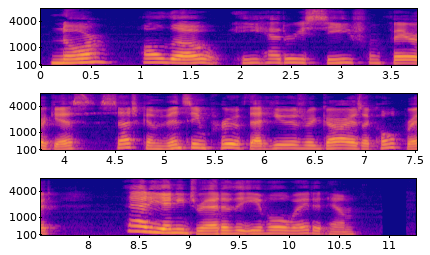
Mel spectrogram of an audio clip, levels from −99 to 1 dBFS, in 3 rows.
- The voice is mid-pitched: Yes, medium, 175 Hz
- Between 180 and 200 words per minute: No, slow, 135 wpm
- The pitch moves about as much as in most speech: Yes, average, 3.9 semitones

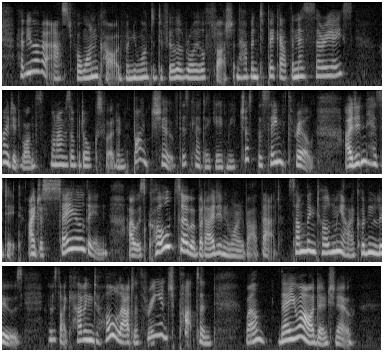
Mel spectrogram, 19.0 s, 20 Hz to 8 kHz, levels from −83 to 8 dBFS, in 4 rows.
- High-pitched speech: Yes, high, 245 Hz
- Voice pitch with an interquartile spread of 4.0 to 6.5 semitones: Yes, average, 5.1 semitones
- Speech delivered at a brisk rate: Yes, fast, 270 wpm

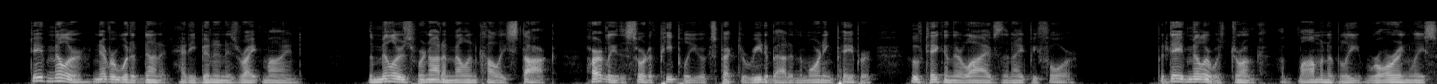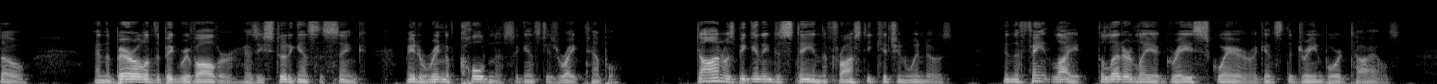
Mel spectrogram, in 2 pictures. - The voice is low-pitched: Yes, low, 100 Hz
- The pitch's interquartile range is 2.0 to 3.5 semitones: Yes, average, 3.1 semitones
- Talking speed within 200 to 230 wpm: Yes, fast, 205 wpm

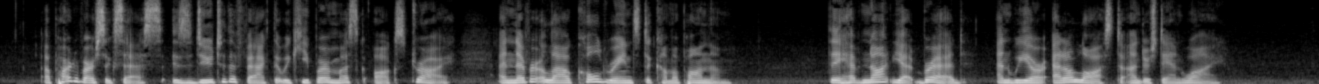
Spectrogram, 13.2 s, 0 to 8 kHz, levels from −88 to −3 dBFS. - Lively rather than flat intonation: No, average, 3.6 semitones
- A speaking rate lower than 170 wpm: No, average, 180 wpm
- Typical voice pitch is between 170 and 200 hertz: Yes, medium, 185 Hz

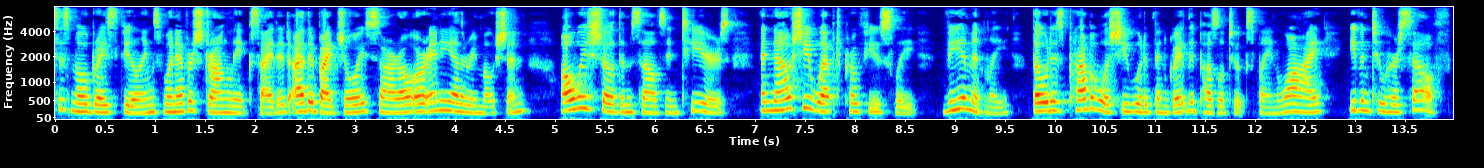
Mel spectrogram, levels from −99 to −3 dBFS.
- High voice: Yes, high, 200 Hz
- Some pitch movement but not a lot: Yes, average, 3.7 semitones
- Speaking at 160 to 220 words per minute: Yes, average, 170 wpm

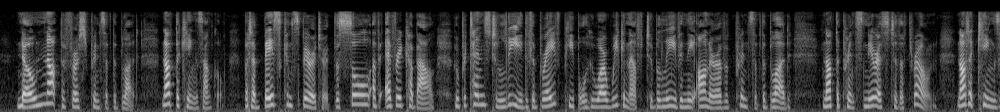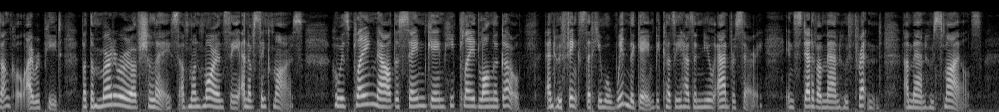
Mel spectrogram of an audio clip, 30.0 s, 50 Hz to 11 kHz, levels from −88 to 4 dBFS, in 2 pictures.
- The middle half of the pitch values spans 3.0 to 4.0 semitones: Yes, average, 3.4 semitones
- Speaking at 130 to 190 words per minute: No, average, 200 wpm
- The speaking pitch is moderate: No, high, 210 Hz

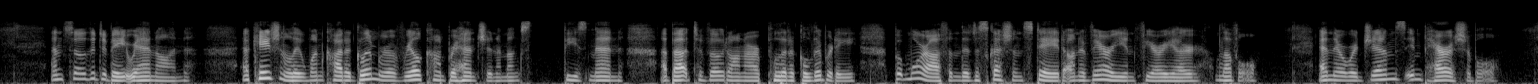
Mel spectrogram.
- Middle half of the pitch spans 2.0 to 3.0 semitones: Yes, average, 2.7 semitones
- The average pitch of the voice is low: No, medium, 185 Hz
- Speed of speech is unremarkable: Yes, average, 155 wpm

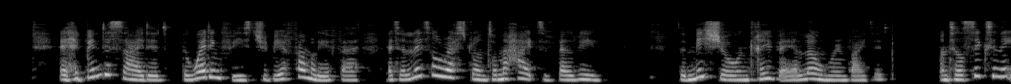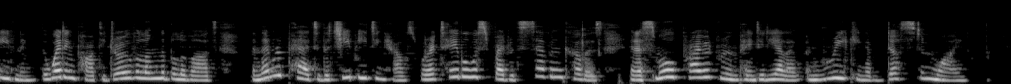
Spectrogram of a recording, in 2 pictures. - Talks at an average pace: No, fast, 210 wpm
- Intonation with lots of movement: Yes, wide, 6.4 semitones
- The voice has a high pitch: Yes, high, 230 Hz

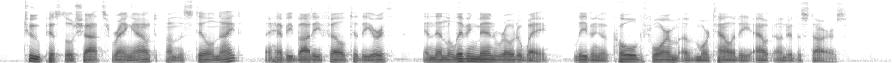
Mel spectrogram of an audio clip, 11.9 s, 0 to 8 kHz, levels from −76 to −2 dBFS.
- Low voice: Yes, very low, 85 Hz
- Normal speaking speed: Yes, average, 165 wpm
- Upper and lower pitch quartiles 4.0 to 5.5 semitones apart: No, average, 2.9 semitones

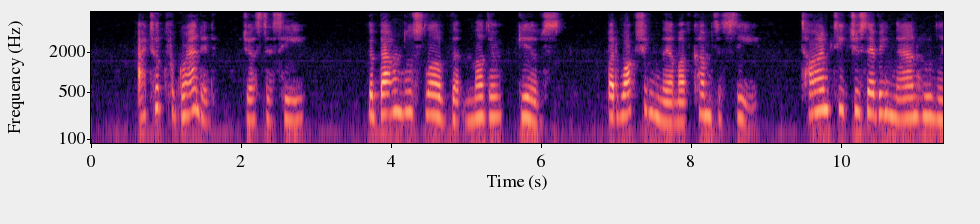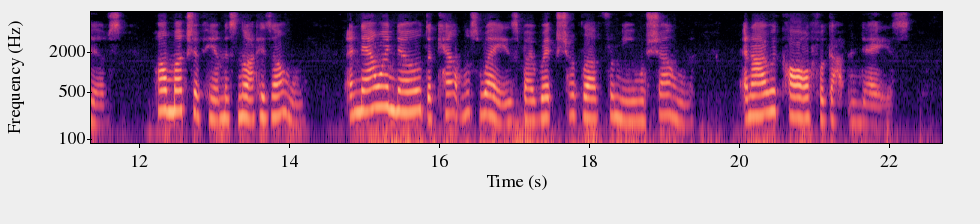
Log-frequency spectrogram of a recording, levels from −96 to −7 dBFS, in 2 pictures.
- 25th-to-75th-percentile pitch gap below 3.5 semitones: No, average, 3.8 semitones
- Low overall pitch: No, high, 215 Hz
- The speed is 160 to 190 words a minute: No, average, 145 wpm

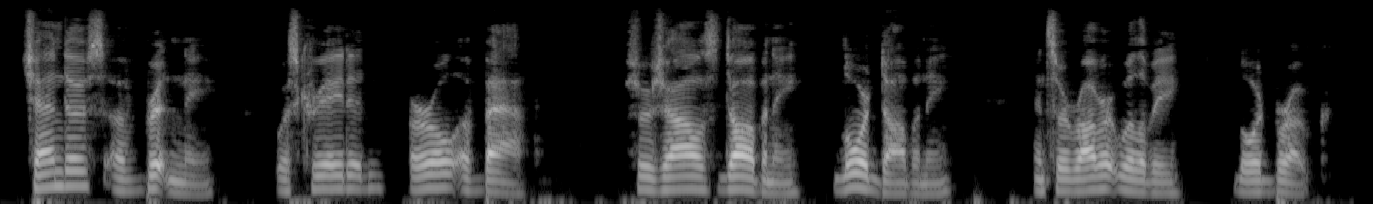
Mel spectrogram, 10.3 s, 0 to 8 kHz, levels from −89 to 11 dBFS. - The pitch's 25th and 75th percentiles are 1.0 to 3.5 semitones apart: No, average, 4.0 semitones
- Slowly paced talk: Yes, slow, 110 wpm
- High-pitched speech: No, low, 135 Hz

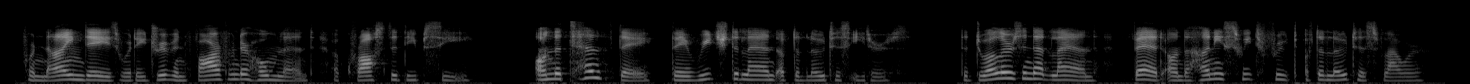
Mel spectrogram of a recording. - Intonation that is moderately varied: Yes, average, 3.1 semitones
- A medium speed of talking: Yes, average, 165 wpm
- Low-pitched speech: No, high, 200 Hz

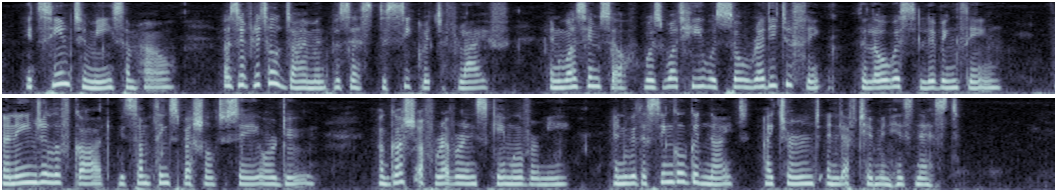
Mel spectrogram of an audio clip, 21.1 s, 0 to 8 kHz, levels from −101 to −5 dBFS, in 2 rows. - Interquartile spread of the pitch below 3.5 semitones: Yes, narrow, 2.6 semitones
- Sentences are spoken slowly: No, average, 170 wpm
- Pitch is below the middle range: No, high, 225 Hz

